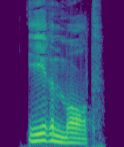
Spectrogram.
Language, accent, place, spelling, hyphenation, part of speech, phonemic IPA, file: German, Germany, Berlin, Ehrenmord, Eh‧ren‧mord, noun, /ˈeːʁənˌmɔʁt/, De-Ehrenmord.ogg
- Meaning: honour killing, honor killing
